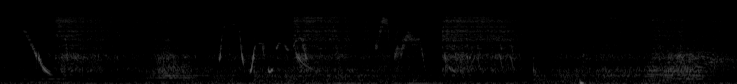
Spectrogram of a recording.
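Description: Lightsabers hum and swoosh in bursts.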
